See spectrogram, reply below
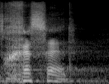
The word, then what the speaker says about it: chesed: One of the key terms that is used in the scriptures and in the law to describe that is a word that in Hebrew is pronounced this way. You're learning Hebrew this morning. It's chesed, chesed. Practice that at lunch. I'm told by Hebrew professors that you're not really saying it right unless those around you feel a little threatened.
